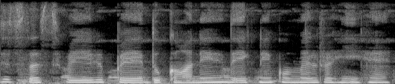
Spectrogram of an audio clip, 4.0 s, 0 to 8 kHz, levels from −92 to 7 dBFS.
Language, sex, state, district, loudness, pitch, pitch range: Hindi, female, Arunachal Pradesh, Lower Dibang Valley, -16 LUFS, 195 Hz, 190-200 Hz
